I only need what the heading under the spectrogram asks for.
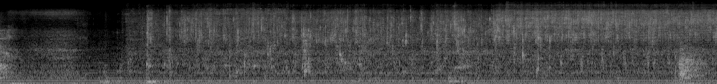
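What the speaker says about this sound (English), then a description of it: "So let me wash my hands" Tap water runs steadily into a kitchen sink while hands are washed, a continuous splashing flow with small clatters and shifts as the hands move under the stream, close and fairly quiet, with no talking.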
